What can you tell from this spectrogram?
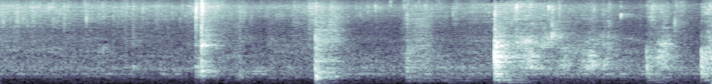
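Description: A spoon stirring cream into a frying pan of bacon and mushrooms, knocking against the pan several times over a faint sizzle.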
